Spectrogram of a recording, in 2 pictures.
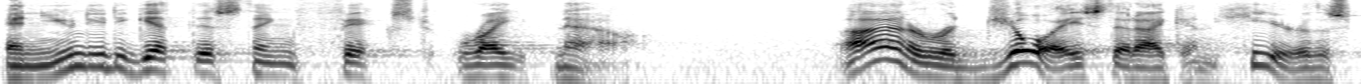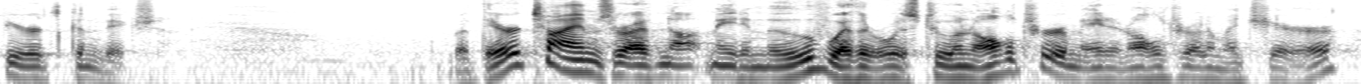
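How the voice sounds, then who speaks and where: A middle-aged pastor preaching a sermon, repeating his key questions and moving between loud emphasis and quiet asides. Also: on the low side, very animated, moderate pace.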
